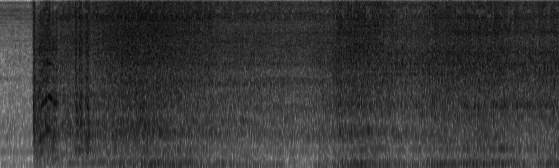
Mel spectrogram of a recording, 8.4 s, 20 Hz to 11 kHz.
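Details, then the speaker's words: 1978 Dodge D150 318 LA V8 that had sat for a couple of years, choke fully down and fuel in it: the starter churns steadily for several seconds with a rhythmic chug, but the engine never catches. "I got the CL all the way down and I'm hitting the IGN switch and it's nothing"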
